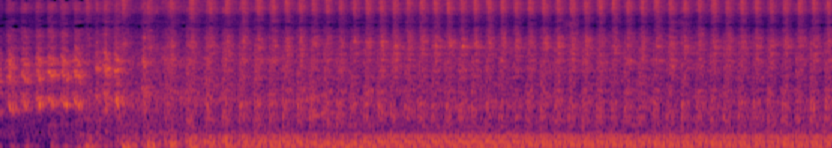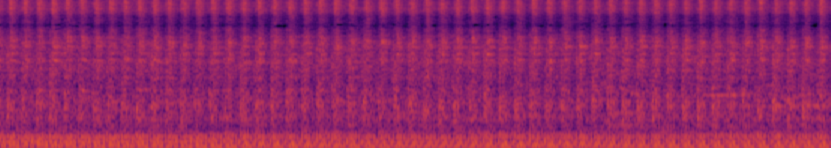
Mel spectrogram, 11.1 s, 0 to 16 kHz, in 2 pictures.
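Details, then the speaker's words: Honda Goldwing GL1200 flat-four after cylinder gasket oil leak repair and reassembly: starts after a long crank, then runs lumpy and uneven with a stumbling beat; misfire, two cylinders dead from a disconnected plug lead. "So when I got the whole bike together, this is what it sounds like. It does eventually start. It doesn't sound great."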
